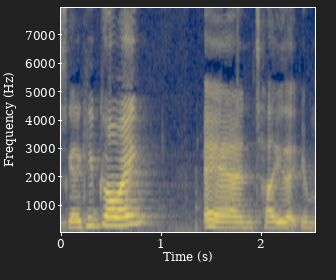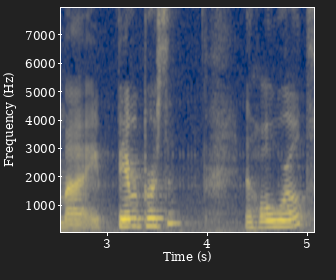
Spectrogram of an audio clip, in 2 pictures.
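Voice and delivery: very loud, halting voice breaking through tears. Recording a sixteenth birthday message, crying while talking. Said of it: "I tried to practice this without crying, but since I can't".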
